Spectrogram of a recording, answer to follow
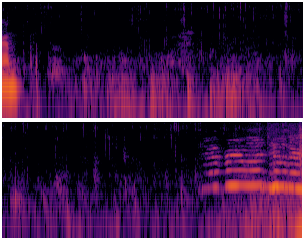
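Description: Mealworms moving over a cardboard egg carton and carrot pieces: faint, scattered tiny clicks and rustles during the first three seconds, then almost nothing.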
